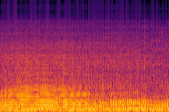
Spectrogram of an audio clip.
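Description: An enduro motorcycle on a hard forest trail revs loudly and close, its engine rising in pitch and then settling into a rough, clattering mid-range drone as it struggles for grip.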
